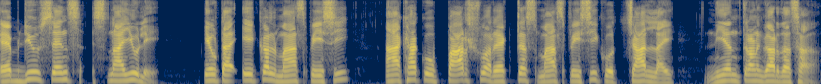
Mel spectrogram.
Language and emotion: Nepali, neutral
